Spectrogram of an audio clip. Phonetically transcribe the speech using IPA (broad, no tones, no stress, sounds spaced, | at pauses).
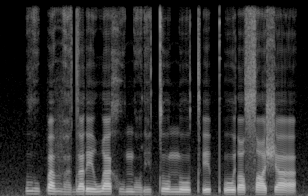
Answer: ð o̤ p a v a̤ d a ɾ e w a x o̤ n ɔ̤ ɾ e̤ t o n o tʼ e pʼ o ɾʲ ɒ sˤ a ʃ a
